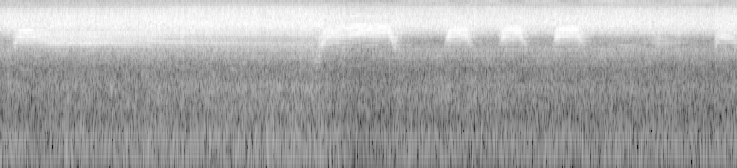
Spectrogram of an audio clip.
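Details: Robust cicada singing at Toyanogata Park, where only a few live: loud, dense high-pitched drone with pulsed, wavering phrases repeating roughly twice a second, no other clear sounds.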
